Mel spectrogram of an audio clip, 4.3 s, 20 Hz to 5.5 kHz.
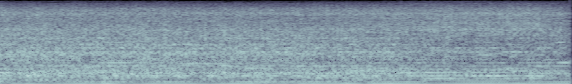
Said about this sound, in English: So put it in the blender and blend it on high for about 15 or 20 seconds.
